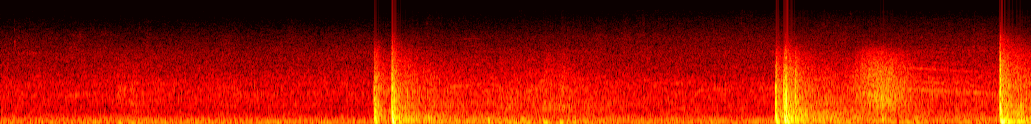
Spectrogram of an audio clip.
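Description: Aerial firework shells bursting: a quick double bang about three seconds in, another bang near six seconds with a short crackling hiss after it, and a third bang near the end.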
